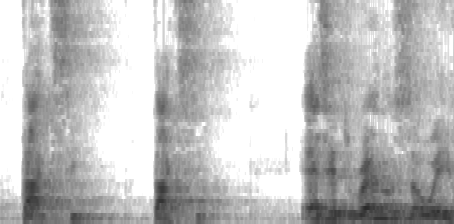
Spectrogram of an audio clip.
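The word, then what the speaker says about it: táxi: last syllable the stress the stress here is in the penultimate so it's an exception taxi okay the word virus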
